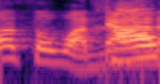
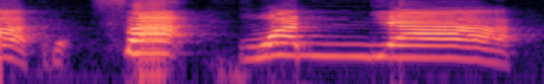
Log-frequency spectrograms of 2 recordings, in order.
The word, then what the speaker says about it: สวรรยา: ครับ มุกกุ สวรรค์ อ่ะ อย่า อ่าน ว่า สวรรยา นะ ครับ ต้อง อ่าน ว่า สวัญญา ฮ กุ่ย ชื่อ ชื่อ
